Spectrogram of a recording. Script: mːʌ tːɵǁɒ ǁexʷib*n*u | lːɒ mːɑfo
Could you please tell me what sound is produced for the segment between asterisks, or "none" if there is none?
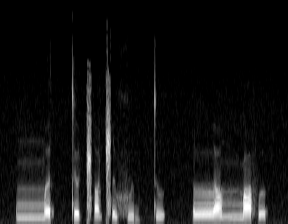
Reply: tː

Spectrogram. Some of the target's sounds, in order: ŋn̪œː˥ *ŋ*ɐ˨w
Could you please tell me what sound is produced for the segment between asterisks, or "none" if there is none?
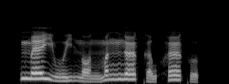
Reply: k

